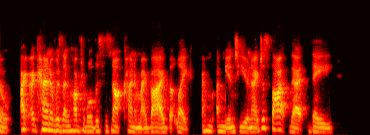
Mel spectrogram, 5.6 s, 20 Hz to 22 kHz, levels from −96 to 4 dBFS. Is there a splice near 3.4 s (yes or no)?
yes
